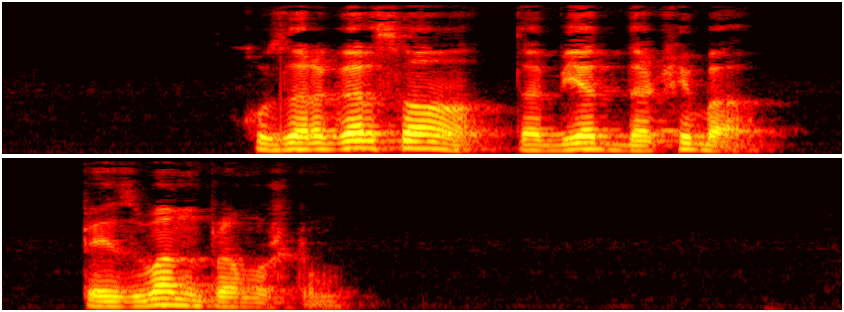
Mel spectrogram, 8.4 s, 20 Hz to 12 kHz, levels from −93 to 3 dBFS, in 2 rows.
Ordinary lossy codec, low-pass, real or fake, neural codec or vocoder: AAC, 64 kbps; 10.8 kHz; real; none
